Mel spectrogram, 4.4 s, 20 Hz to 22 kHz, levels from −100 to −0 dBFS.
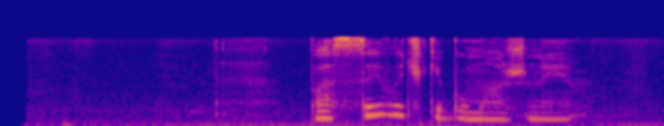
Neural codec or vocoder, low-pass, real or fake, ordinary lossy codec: none; 7.2 kHz; real; none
